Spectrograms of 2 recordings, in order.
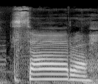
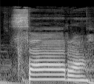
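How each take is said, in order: Both takes have the same delivery.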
